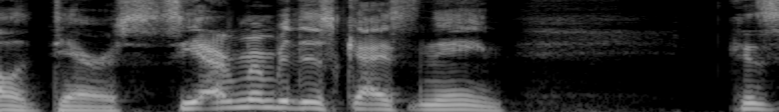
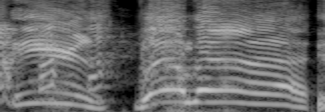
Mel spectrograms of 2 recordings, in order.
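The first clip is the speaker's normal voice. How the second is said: higher, louder nonsense shout; mock yell; 11 semitones higher, 6 dB louder, much slower than usual. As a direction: yell gibberish to blend in with the squad. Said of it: "I would just yell that out".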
